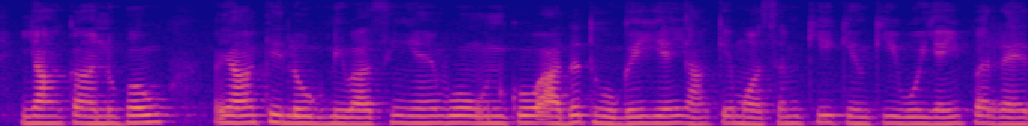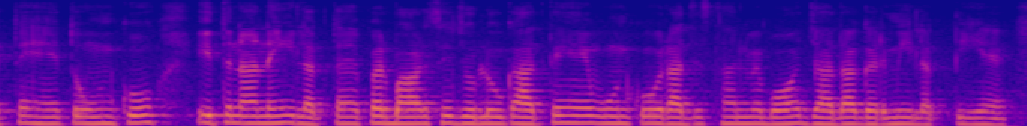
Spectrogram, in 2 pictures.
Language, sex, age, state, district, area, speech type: Hindi, male, 60+, Rajasthan, Jodhpur, rural, spontaneous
